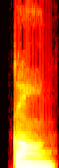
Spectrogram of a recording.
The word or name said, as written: gong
